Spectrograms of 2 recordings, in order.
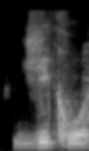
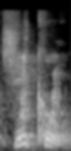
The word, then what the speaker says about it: Jekyll: Jekyll, I should say. See, it even got me doing it. I get it right, David. Jekyll, rhymes with treacle.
